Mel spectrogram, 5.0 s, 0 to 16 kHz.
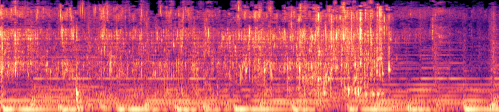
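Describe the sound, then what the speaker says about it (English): Two cups of warm water pour steadily into a mixing bowl holding yeast, honey and salt, a continuous close splashing trickle lasting the whole stretch with no talking. "now I'm going to add 2 cups of warm water"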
